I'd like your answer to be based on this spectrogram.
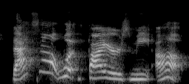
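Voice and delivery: ordinary delivery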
